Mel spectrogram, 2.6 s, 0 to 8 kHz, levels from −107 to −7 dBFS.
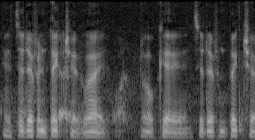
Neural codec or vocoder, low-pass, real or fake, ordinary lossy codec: codec, 16 kHz, 8 kbps, FunCodec, trained on LibriTTS, 25 frames a second; none; fake; none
